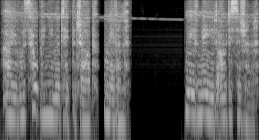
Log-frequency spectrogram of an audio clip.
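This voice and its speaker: A woman playing a gentle, disembodied female mission operator in a video game, earnest and composed, with clearly enunciated tactical callouts. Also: on the low side, fairly even intonation, a little slow, recorded from a distance. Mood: soft, earnest. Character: gentle disembodied female voice guiding a mercenary pilot.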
